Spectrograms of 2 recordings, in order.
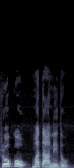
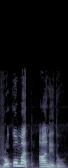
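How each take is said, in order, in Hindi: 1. पहले शब्द के बाद विराम है। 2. दूसरे शब्द के बाद विराम है। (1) "इसका अलग अर्थ है कि रुक जाओ मत आने दो" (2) "उसको रोको मत आने दो"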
